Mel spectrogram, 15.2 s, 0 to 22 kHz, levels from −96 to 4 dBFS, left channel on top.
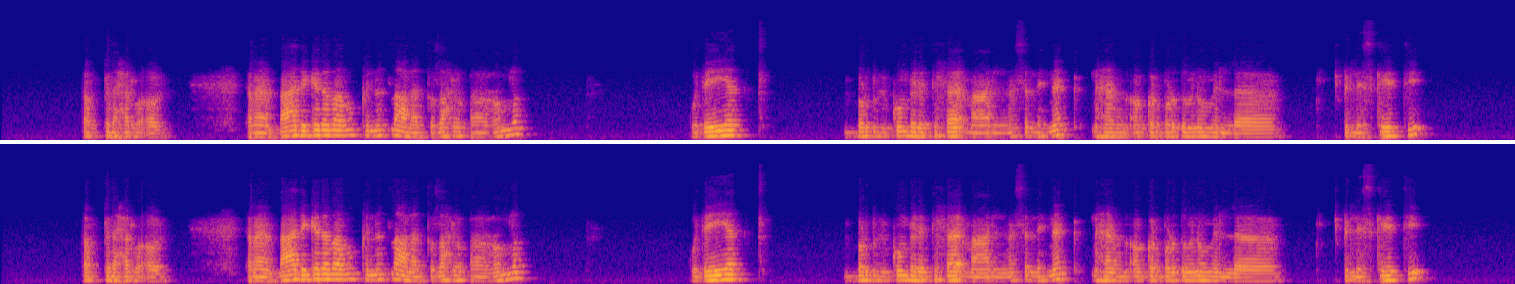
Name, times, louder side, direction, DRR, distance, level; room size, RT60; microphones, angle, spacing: voice 1, 0.8-1.6 2.1-5.2 6.9-7.4 8.4-10.6 10.9-12.8 13.4-14.2, right 1 dB, 15° right, 1.0 m, -22 dB
4.2 x 3.9 x 2.8 m
head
